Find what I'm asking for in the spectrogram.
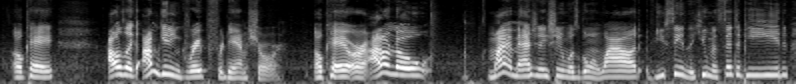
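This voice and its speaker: A woman streamer telling a story and chatting with her viewers, animated and full of swearing. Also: mid-range voice, dry recording. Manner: profane, animated, talks straight to chat. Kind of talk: casual livestream storytelling and chat.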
